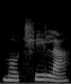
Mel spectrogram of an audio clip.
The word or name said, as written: mochila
